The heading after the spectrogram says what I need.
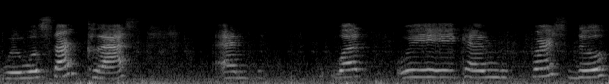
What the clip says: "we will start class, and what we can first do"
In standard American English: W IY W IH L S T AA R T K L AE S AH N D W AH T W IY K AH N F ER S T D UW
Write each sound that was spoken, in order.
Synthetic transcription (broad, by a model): W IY W IH L S T AA R T K L AE S AH N D W AH T W IY K AH N F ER S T D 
